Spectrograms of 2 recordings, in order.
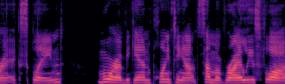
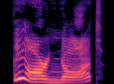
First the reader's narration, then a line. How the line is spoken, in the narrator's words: Riley snapped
